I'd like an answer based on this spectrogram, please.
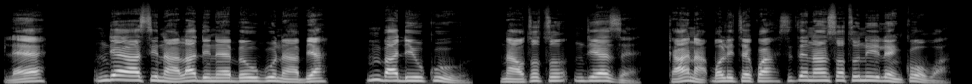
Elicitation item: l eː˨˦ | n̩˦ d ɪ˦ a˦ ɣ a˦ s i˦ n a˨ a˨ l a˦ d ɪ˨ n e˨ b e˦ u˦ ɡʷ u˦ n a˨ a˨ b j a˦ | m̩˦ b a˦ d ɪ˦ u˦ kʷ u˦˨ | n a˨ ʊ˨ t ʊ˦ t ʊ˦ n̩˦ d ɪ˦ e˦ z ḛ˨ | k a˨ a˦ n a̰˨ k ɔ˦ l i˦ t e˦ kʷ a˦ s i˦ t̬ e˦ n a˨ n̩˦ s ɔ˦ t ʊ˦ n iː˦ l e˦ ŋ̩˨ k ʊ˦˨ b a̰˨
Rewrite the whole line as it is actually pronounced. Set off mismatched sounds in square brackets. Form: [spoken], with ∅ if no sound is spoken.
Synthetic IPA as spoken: l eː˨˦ | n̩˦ d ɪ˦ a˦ ɣ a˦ s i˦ n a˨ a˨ l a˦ d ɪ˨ n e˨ b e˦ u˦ ɡʷ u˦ n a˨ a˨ b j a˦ | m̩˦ b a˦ d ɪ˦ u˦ kʷ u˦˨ | n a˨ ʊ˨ t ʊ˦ t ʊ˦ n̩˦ d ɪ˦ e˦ z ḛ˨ | k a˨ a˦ n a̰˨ [k͡p] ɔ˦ l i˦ t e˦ kʷ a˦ s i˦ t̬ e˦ n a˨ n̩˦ s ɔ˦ t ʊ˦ n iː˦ l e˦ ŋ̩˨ k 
